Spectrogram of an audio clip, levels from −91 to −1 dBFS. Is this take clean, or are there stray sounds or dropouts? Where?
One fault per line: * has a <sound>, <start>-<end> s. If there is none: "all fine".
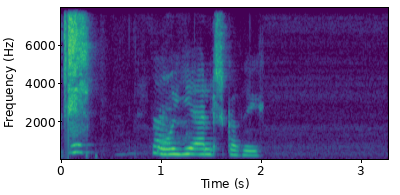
all fine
